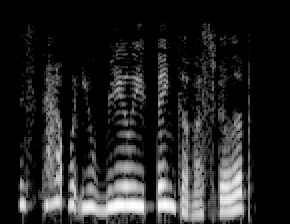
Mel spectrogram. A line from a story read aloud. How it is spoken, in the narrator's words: She asked, her voice uncertain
